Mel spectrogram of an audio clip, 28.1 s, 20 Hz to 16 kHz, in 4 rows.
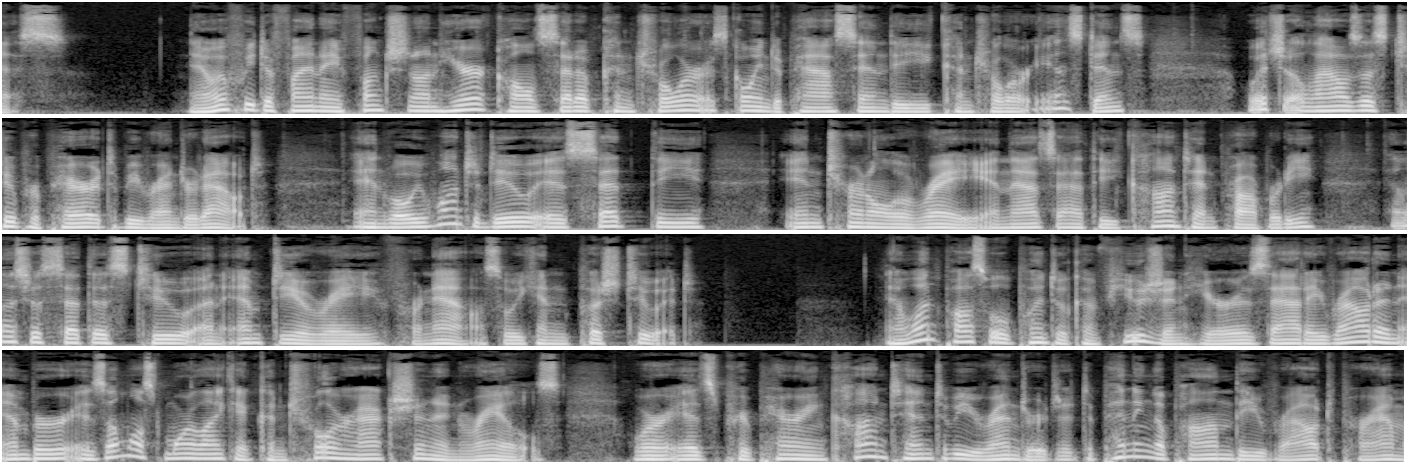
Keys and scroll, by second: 17.3 super+s.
